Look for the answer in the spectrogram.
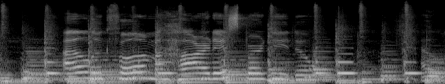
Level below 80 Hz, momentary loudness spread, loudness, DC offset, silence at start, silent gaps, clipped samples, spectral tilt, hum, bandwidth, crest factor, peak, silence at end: -40 dBFS; 5 LU; -22 LUFS; under 0.1%; 0 s; none; under 0.1%; -5.5 dB/octave; none; 19 kHz; 14 dB; -8 dBFS; 0 s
